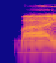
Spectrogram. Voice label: "baya", ms

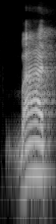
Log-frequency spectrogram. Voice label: "bati", ms

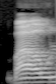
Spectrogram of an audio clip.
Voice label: "baulu", ms

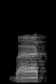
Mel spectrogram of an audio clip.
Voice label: "batas", ms

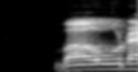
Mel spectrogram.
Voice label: "bauran", ms

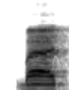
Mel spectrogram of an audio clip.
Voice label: "batik", ms

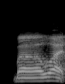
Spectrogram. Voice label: "bawat", ms

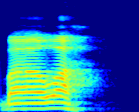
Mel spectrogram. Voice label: "bawah", ms

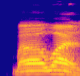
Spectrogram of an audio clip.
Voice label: "bawal", ms

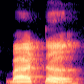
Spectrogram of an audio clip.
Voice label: "bata", ms

